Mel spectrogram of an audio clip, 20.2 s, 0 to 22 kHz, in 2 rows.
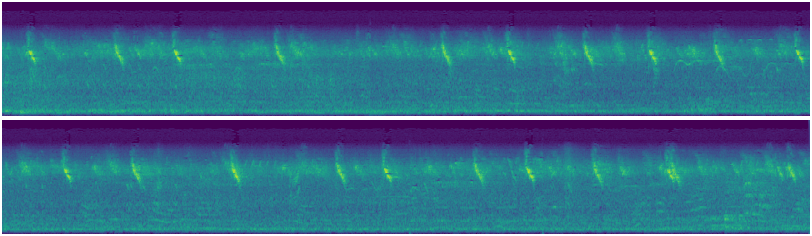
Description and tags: Morning in the country. With various birds chirping, some frogs croaking and some people talking unintelligibly in the background. Recorded with Zoom H4n and edited in Adobe Audition.
birds, chirps, h4n, in-the-country, morning, sparrows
